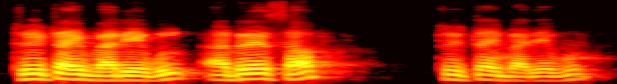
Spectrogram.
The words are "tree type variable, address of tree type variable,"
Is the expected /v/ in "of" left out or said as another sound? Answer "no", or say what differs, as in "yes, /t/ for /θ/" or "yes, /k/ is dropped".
yes, /p/ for /v/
